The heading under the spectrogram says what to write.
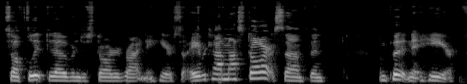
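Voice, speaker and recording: A woman's voice: on the low side, fast talker. A woman hosting a casual crafting vlog, rambling and easily sidetracked, with many fillers. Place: home craft room.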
